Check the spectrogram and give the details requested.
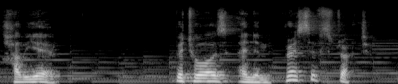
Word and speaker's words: Xavier: Xavier's family lived in the castle of zavier pronounced jaier which was an impressive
